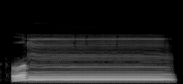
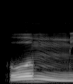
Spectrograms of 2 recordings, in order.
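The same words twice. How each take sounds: First: The syllable is drawn out long. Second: The syllable is said plainly, flowing on. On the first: The speaker calls it wrong. "hum panjang" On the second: The speaker calls it right. "Namun hum yu"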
